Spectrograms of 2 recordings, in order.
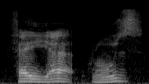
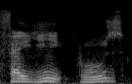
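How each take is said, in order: First: A short a vowel follows the y sound. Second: A short i vowel follows the y sound. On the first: "It's not fayya ruz" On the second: "or fayyi ruz"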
